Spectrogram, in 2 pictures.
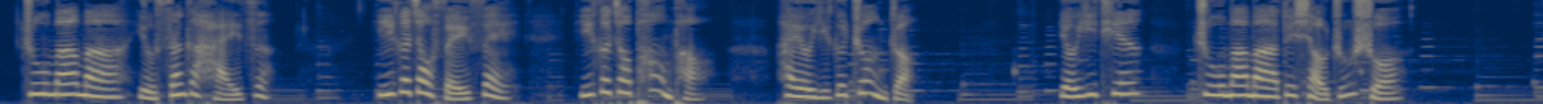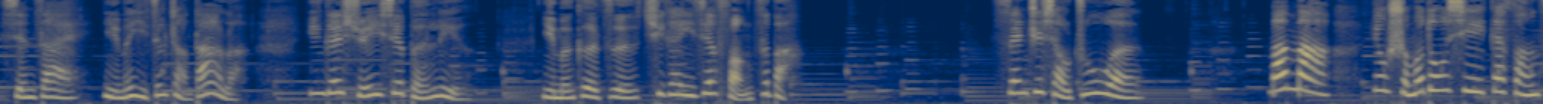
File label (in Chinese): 有声书样音儿童寓言绘本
